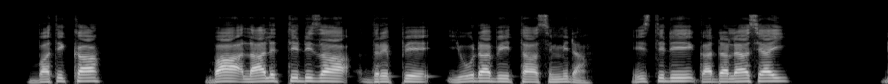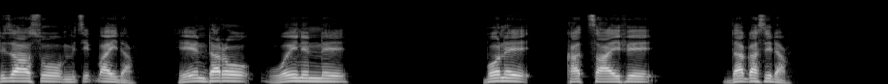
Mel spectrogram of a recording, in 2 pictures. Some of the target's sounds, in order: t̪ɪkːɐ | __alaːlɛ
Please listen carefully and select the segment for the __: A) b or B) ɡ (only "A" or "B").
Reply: A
